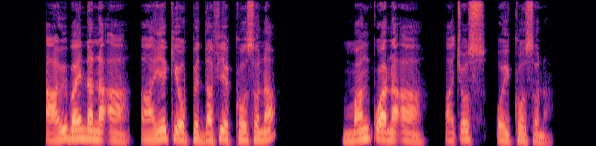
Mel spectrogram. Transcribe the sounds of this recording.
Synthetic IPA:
ʔaːwɪbɐjnːɐnɐʔaːaːjɛkɪɔpːɛd̪ɐfɪɛkːo̞ːsɔnɐ | mɐŋkʼːʊaːnɐʔaː | ɐt͡ʃʼɔsɔjkːo̞ːsɔnɐ

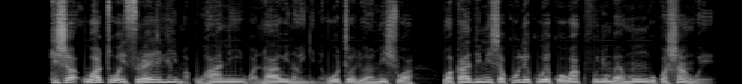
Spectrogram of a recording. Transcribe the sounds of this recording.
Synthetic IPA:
kiʃawatuwaisɾaɛlima̰kuɦaniwa̰lawinawɛŋɡinɛwɔtɛwaliɔhamiʃwa | wakaːðimiʃakulɛkuwɛkwawakfuɲumbajamuŋɡukwaʃaŋɡwɛ̰

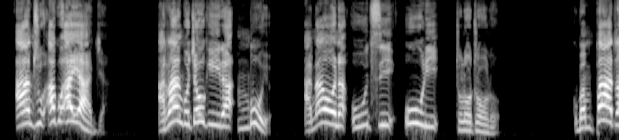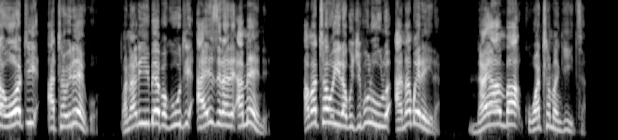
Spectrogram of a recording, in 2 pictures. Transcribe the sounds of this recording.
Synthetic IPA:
antʰuʔakuaiad͡ʒa | ataŋɡɔt͡ʃauk̬iɾam̩bujɔ | anaɔnaʔut͡sʰi | uli | tɔlɔtɔːlɔ̰ | kumam̩patawɔtiatʰawiɾɛkɔ | panaliɓɛpak̬ut̬iʔais̬ɾaɛlɛʔamɛnɛ̰ | amatʰawiɾak̬ut͡ʃipululɔʔanaɓwɛɾɛɾa̰ | najambakuwatʰamaŋɡiːt͡sʰḁ

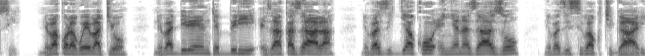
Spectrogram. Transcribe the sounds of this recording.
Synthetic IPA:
sḭ | ne̞βako̞laβwe̞ːβatjo̞ | ne̞βadːiɾe̞ːnte̞biɾiezaːkazaːla | ne̞βaziɟːako̞e̞ɲːanazaːzo̞ | ne̞βazisiβaku̥ciɡaːlḭ

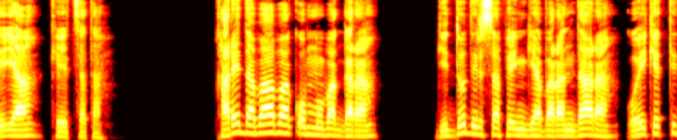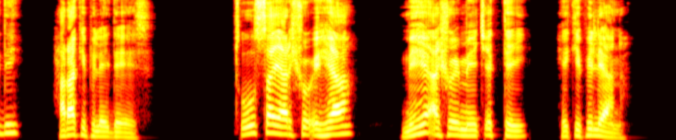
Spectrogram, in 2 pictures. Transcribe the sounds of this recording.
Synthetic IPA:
ɛʔɪjaːke̞ːt͡sːɐt̪ɐ | kɐɾɛd̪ɐbaːbaːkʼɔmːɔbɐɡːɐɾɐ | ɡɪd̪ːɔd̪ɪɾsɐpɛŋɡɪjaːbɐɾɐnd̪aːɾɐʔɔjkɛt̪ːɪd̪ɪ | hɐɾɐk̬ɪpɪlɛjd̪ɛʔe̞ːs | t͡sʼuːsːɐjɐɾʃɔʔɛɦɪjaː | mɛhɛʔɐ̰ʃɔjme̞ːt͡ʃʼːɛt̪ːɛj | hɛkɪpɪlɪjaːnɐ

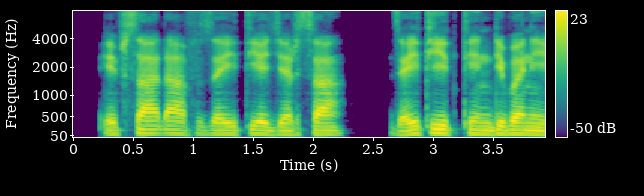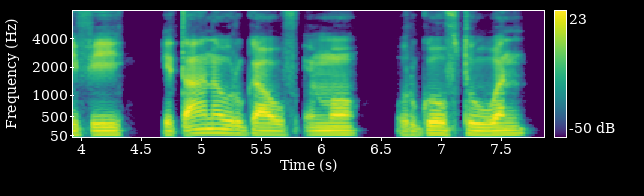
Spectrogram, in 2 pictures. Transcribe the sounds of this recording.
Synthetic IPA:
ʔɪbsaːᶑaːfzɐjt̪iːɛd͡ʒɛɾsaː | zɐjt̪iːɪt̪ːihnd̪ɪbɐniːfɪ | ɪt̪ʼaːnɐʊɾɡaːʔuːfɪmːo̞ː | ʔʊ̰ɾɡo̞ːft̪uːwːɐn

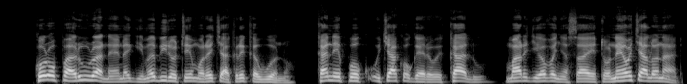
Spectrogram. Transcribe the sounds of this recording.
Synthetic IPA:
koɾopaɾuɾanɛnɛɡɪmabiɾotɪmɔɾɛt͡ʃakɾɛkawono̰ | kanepokʊt͡ʃakɔɡɛɾɔekalu | mard͡ʒɛhɔvaɲasajetɔnɛɔt͡ʃalɔna̰d

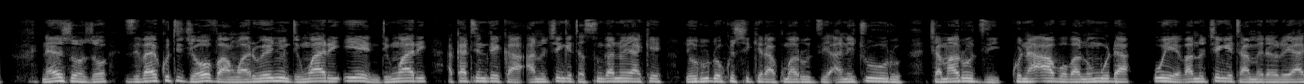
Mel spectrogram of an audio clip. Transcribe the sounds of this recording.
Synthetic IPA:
naiʐo̞ʐo̞ziʋaikutid͡ʒe̞ɦo̞vʱamwaɾiwe̞ɲundimwaɾiʔije̞ndimwaɾi | akate̞nde̞kaʔano̞t͡ʃe̞ŋɡe̞tasuŋɡano̞jake̞ | jo̞ɾuɗo̞kuʂik̬iɾakumaɾud͡ziane̞t͡ʃiːɾut͡ʃamaɾud͡zikunaːʋo̞ʋano̞muɗa | uje̞ʋano̞t͡ʃe̞ŋɡe̞tamiɾeɾo̞jaːke

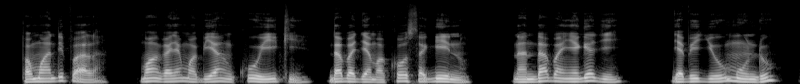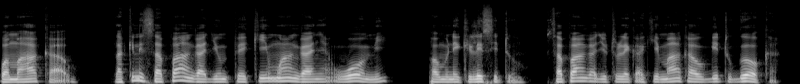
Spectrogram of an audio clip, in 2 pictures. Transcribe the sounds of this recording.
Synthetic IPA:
pamwandipa̰la̰ | mwaŋɡaɲamwabiaŋ̩kuhikḭndabaɟamakɔsaɡinu | nandabaɲhɛɡaɟi | ɟabiɟuːmundu | wamahaka̰u | lakinisapaŋɡaɟum̩pɛkimwaŋɡaɲa̰wɔmi | pamunikilisitu | sapaŋɡaɟutulɛka̰kimahakauɡituɡɔka

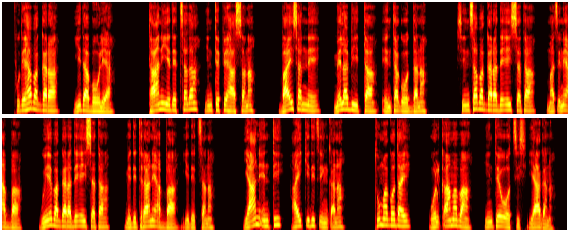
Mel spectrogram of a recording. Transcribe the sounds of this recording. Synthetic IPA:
pʊd̪ɛhɐbɐɡːɐɾɐ | jɪd̪ɐbo̞ːlɪjɐ | t̪aːnɪjɛd̪ɛt͡sːɐd̪ɐhɪnt̪ːɛpːɛɦaːsːɐnɐ | bɐjsɐnːɛ | mɛlɐbiːt̪ːaɪnt̪ːɐɡo̞ːd̪ːɐnɐ | sɪnt͡sːɐbɐɡːɐɾɐd̪ɛʔɛjsːɐt̪ɐ | mɐt͡sʼɪnɛɐbːaː | ɡʊjɛbɐɡːɐɾɐd̪ɛʔɛjsːɐt̪ɐ | mɛd̪ɪt̪ɪɾaːnɛɐbːaːjɛ̰d̪ɛt͡sːɐnɐ | jaːnɪnt̪ːɪ | hɐjkʼːɪd̪ɪt͡sʼɪŋkʼːɐ̰nɐ | t̪ʊmɐɡɔd̪ɐj | wʔɔlkʼːaːmɐbaː | hɪnt̪ːɛo̞ːt͡sːɪsjaːɡɐnɐ̰

